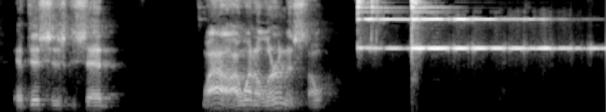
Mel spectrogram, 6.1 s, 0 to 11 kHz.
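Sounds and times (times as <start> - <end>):
speech: 0.2 - 1.2, 2.0 - 3.3
bright bell ringing: 3.6 - 6.0.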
